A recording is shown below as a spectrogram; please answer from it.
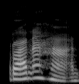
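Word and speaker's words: ร้านอาหาร: The first syllable has the initial low-class consonant r อ เ ร ื อ with my-to added above it to give it a high tone. The second syllable is a mid-tone, and the last syllable is a rising tone, han, that starts with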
